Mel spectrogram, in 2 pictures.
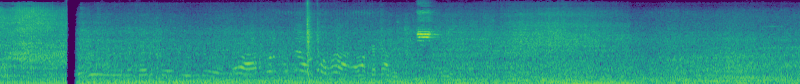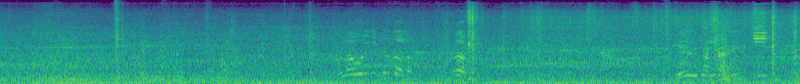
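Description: Steady low rumble of road traffic passing close by, with people talking in the background. The sound drops out for an instant about a second in.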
